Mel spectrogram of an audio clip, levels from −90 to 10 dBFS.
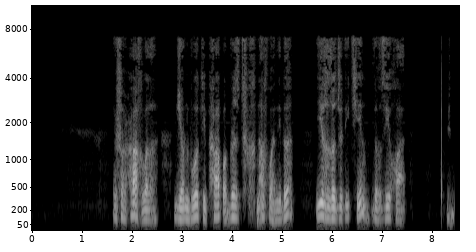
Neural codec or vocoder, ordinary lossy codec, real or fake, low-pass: codec, 16 kHz, 0.5 kbps, FunCodec, trained on LibriTTS, 25 frames a second; MP3, 32 kbps; fake; 7.2 kHz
